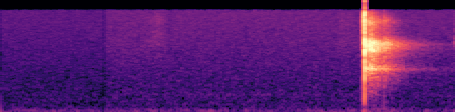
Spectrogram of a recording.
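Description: A single finger snap near the end: one sharp, short click.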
